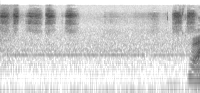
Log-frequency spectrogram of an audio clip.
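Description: Felt-tip highlighter rubbing over an eggshell in faint, scratchy strokes, with a thin steady hum underneath.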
